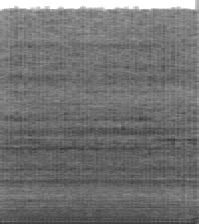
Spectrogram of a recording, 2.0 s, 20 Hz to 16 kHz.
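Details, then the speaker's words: 1984 Honda ATC200ES Big Red single-cylinder ATV on a 12-volt DC CDI ignition upgrade, idle mixture screw opened about one and a half turns to fix fussy running; crisp, evenly spaced thump, no stumbling, normal idle. "normally i just open the idle mixture up one full turn and this all happened this one was a little fussier i had to give it another little more than a half a turn yeah i'm happy with it"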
